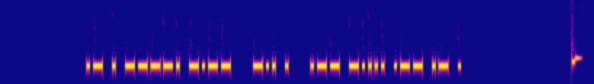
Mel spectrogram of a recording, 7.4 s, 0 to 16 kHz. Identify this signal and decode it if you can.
Morse code, heard as a keyed tone, about 32 wpm, 700 Hz. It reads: AE9Y DE W6WAE
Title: USA Callsign DE Callsign 30wpm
